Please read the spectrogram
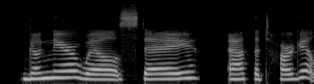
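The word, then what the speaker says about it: Gungnir: target hit G gungir gungir sorry not I was adding an extra syllable gungir will stay at the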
